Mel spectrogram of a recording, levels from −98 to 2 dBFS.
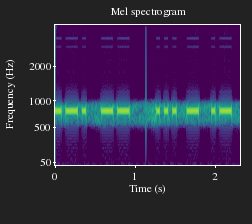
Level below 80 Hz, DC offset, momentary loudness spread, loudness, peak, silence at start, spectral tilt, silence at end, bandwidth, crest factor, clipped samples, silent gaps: under -90 dBFS; under 0.1%; 4 LU; -20 LUFS; -12 dBFS; 0 s; -2.5 dB/octave; 0.1 s; 1 kHz; 8 dB; under 0.1%; none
